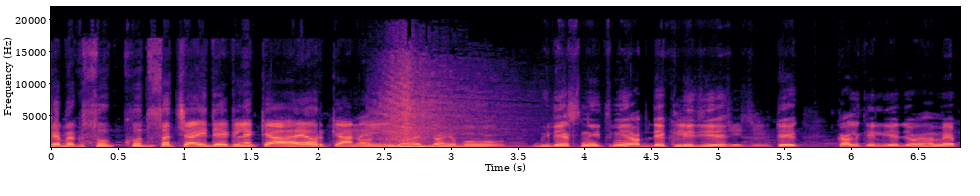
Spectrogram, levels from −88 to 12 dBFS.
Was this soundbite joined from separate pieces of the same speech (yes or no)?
yes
